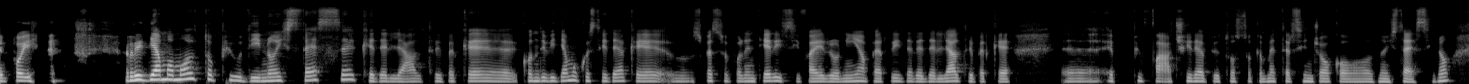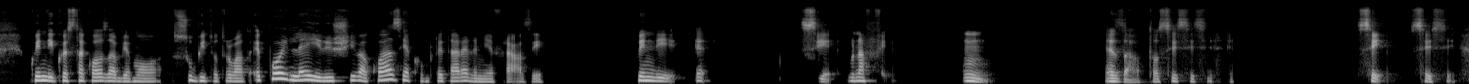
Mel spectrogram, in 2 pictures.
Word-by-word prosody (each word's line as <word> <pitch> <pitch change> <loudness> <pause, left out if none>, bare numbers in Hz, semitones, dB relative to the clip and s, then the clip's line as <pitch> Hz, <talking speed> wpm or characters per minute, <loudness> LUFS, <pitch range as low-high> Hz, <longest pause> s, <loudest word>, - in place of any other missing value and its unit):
e 150 - +2
poi 170 +1 +5 0.9
ridiamo 220 +4 +9
molto 235 0 +4
più 185 -4 -2
di 155 +1 +1
noi 170 +3 +3
stesse 205 +4 -1
che 155 -8 -2
degli 140 -1 -2
altri, 135 +2 -4
perché 150 -1 -1
condividiamo 165 +3 -1
questa 170 -1 -6
idea 160 +2 -1
che, 145 -3 -2
mhmm, 140 0 -8
spesso 160 +3 -7
e - - -14
volentieri 150 +3 0
si 155 -2 -12
fa 140 - 0
ironia 140 +2 0
per 135 -2 -3
ridere 145 -2 -4
degli 135 +1 -2
altri 150 -1 +2
perché, 130 0 -3 0.5
ehm, 135 0 -6
è 150 +1 -7
più 165 - -8
facile 150 -2 -1
piuttosto 140 +1 -8
che 135 - -9
mettersi 140 +1 -5
in 135 - -1
gioco 130 -1 -3
noi 135 -1 -2
stessi, 130 +1 -1
no, 170 +3 -1 0.4
quindi 190 -3 +5
questa 175 +2 +2
cosa 165 -1 +2
l'abbiamo 140 -2 -1
subito 165 -5 -2
trovat 145 -1 -1
e 195 - +2
poi 260 +3 +7
lei 195 -2 +6
riusciva 165 +1 +1
quasi 205 +3 +3
a 185 - -3
completare 155 +3 -1
le 140 - -2
mie 130 -1 -2
frasi. 65 - -4 0.9
Quindi 180 - +2
eh 170 -1 -5 0.9
sì, - - +1
un'affi 165 0 -1 0.7
mh. 155 -5 +1 1.1
Esatto, 130 -4 0
sì, 135 +4 -2
sì, 140 -1 -6
sì, 130 +1 -12
sì. - - -19 1.3
Sì, - - +4 0.2
sì, - - 0
sì. - - -11
150 Hz, 140 wpm, -25 LUFS, 140-170 Hz, 1.3 s, ridiamo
